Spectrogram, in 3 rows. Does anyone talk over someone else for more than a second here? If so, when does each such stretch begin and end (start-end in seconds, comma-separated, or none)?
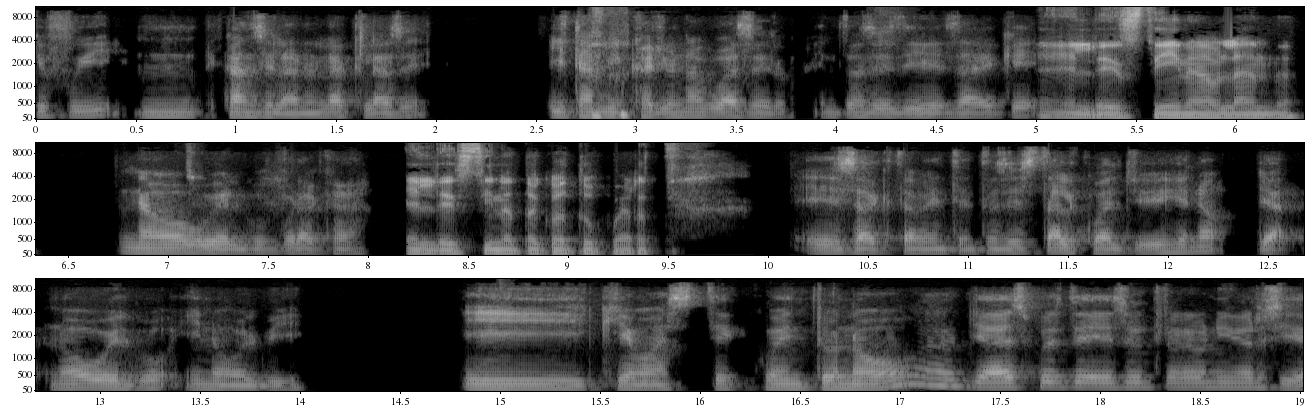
none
